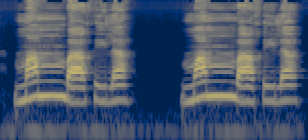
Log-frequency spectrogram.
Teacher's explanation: اگر نون ساکن کے بعد با آئے تو پھر اس نون کو میم سے بدل کر ادا کریں گے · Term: اقلاب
